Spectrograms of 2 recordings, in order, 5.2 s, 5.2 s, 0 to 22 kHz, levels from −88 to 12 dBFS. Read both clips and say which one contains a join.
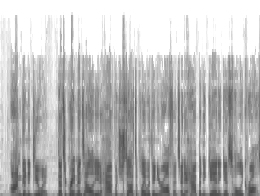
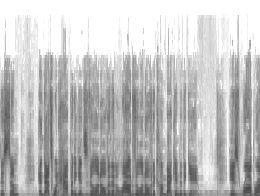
first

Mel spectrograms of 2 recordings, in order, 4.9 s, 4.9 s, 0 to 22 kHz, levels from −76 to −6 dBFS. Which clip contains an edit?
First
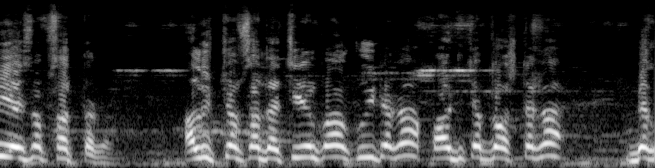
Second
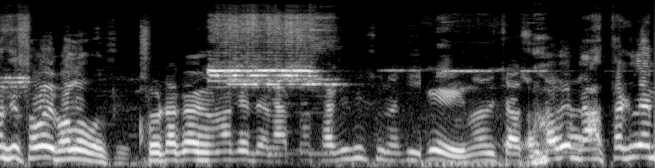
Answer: second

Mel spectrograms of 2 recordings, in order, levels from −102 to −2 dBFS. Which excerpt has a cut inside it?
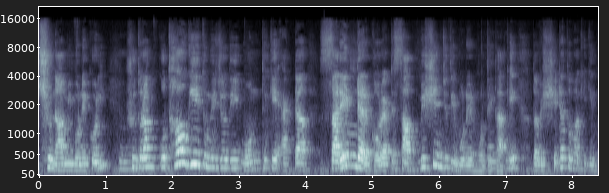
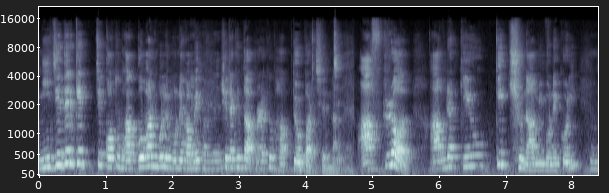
second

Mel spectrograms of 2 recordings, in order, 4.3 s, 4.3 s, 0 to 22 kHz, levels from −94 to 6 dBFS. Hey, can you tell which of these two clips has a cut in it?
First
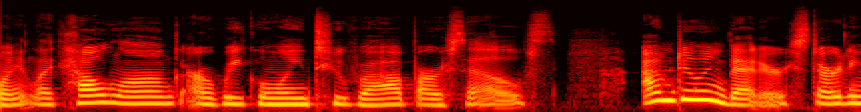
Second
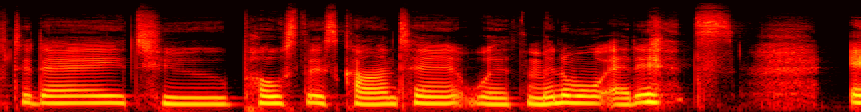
first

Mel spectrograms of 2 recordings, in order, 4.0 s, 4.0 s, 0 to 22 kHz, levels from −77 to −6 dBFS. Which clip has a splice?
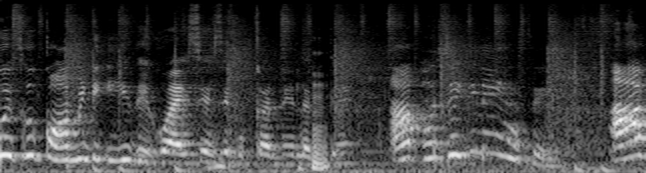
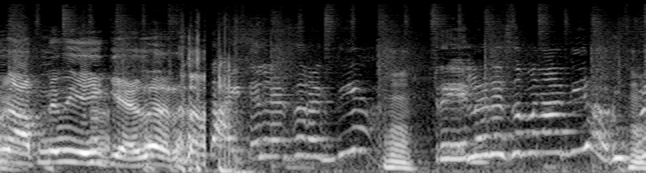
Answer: second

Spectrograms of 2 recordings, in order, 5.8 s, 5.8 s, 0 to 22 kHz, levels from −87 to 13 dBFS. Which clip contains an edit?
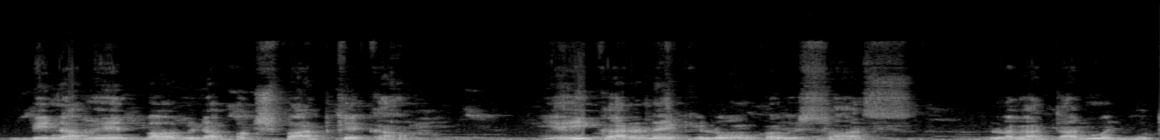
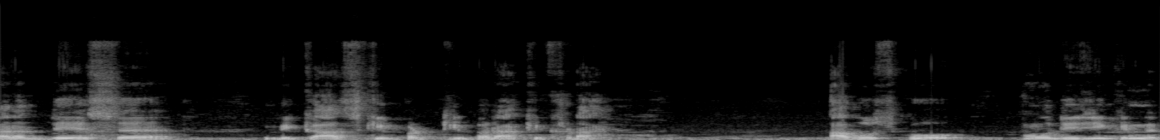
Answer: first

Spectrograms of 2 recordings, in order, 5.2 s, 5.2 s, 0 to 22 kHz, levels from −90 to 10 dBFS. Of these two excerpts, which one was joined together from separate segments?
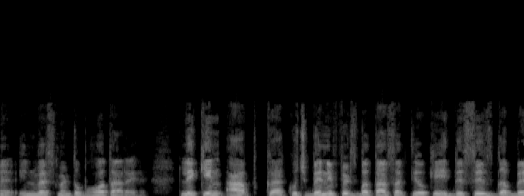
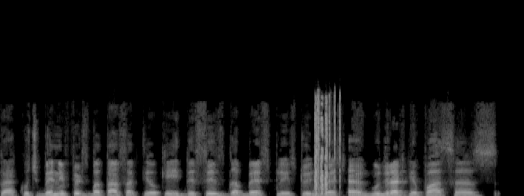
second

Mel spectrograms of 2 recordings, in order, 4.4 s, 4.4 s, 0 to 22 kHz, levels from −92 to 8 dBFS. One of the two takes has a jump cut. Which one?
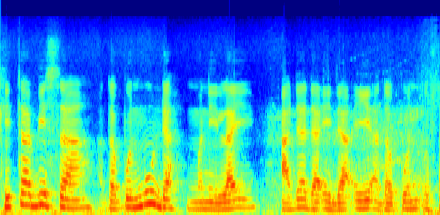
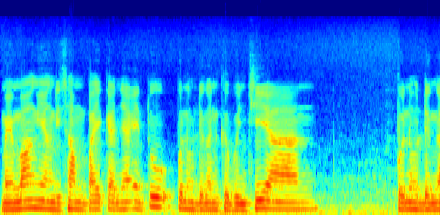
first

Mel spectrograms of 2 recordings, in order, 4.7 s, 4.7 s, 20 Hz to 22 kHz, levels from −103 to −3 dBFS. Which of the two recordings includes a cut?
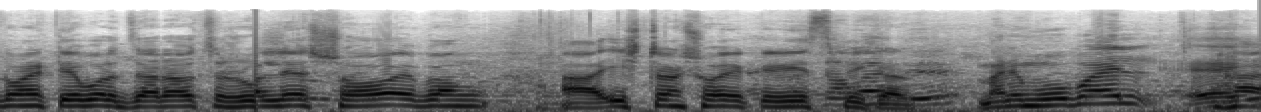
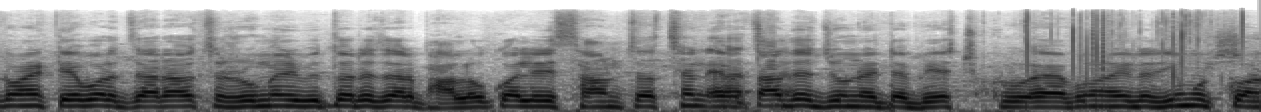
first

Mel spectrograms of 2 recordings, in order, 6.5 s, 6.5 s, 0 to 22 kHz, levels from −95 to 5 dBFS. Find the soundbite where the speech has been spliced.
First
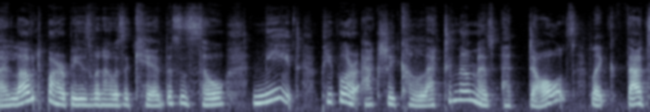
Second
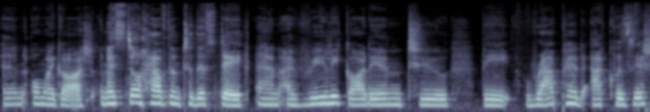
second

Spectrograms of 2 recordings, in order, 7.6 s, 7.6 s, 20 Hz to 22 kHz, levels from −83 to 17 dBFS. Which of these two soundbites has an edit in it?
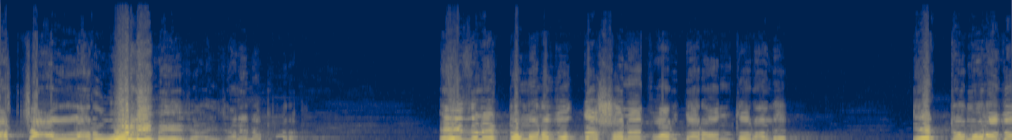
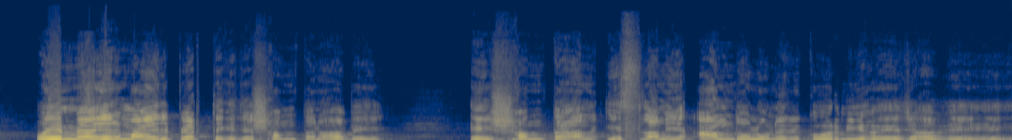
first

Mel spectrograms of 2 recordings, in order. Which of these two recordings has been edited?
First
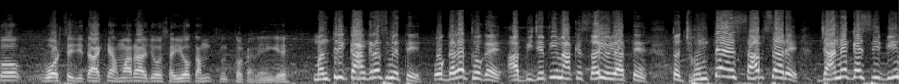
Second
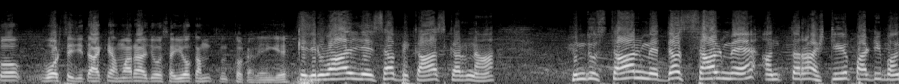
second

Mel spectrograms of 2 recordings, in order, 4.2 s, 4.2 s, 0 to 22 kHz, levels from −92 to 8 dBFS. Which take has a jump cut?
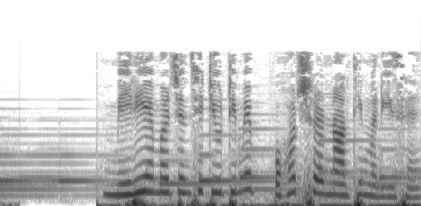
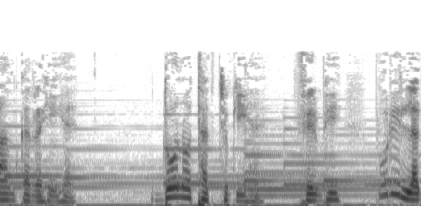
first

